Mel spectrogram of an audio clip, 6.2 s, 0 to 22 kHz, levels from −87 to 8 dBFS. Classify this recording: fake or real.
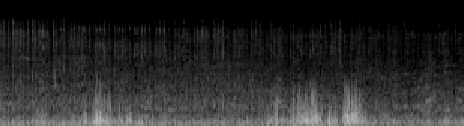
real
